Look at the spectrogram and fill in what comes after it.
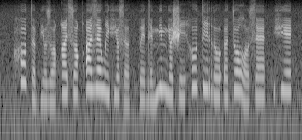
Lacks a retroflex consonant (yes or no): yes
